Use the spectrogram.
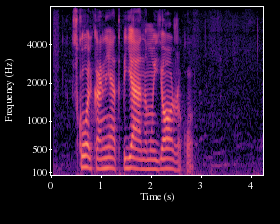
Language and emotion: Russian, neutral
